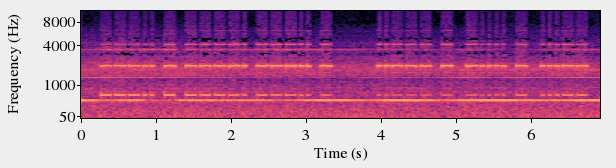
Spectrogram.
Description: Morse code, heard as a keyed tone, about 26 wpm, 2100 Hz, with noise. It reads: 8T98T 2T6T3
